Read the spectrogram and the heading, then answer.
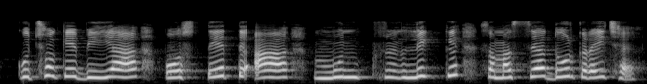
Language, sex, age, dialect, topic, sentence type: Maithili, female, 46-50, Eastern / Thethi, agriculture, statement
